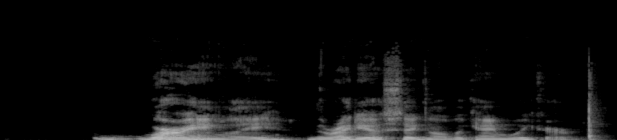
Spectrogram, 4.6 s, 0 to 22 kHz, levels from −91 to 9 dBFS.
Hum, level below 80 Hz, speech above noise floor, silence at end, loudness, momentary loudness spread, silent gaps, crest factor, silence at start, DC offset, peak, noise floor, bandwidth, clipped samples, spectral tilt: none; -64 dBFS; over 62 dB; 0.15 s; -28 LUFS; 17 LU; none; 18 dB; 0.7 s; under 0.1%; -10 dBFS; under -90 dBFS; 12.5 kHz; under 0.1%; -6.5 dB/octave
